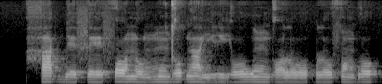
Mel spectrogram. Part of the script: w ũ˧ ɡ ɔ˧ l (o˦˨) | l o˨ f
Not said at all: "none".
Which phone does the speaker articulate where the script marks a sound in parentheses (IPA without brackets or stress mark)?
o˧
